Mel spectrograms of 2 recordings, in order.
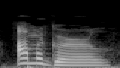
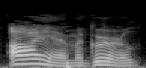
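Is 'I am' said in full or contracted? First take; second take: contracted; full. First: I am is shortened into one syllable. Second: I am is said as two full words. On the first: "it's going to be I'm a girl" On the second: "instead of saying I am a girl"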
